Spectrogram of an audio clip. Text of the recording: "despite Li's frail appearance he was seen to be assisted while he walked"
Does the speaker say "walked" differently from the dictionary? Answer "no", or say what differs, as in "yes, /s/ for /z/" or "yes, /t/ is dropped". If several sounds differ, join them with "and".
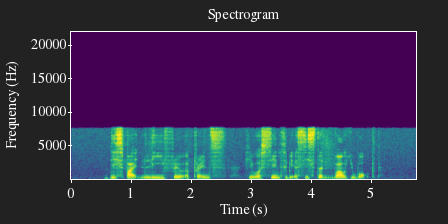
no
